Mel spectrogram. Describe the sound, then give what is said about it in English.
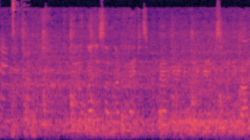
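A loud train on the harbour line tracks rumbles steadily past, a dense roar of rail noise with faint rhythmic clatter, swamping the voices of people talking in an interview underneath. “For the second time, a train drowns us out again.”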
